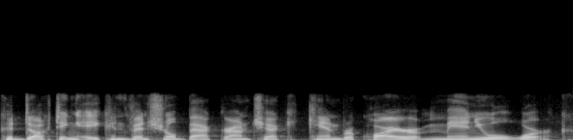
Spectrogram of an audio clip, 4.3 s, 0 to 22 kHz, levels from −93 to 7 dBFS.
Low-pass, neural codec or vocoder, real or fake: 7.2 kHz; none; real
